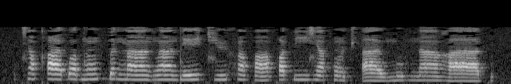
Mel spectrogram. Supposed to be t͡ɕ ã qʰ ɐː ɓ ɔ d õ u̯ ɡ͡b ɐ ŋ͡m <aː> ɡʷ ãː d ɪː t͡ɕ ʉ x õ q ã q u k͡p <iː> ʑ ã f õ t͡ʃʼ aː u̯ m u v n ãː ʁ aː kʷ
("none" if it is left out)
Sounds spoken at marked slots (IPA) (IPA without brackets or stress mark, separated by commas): ãː, iː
